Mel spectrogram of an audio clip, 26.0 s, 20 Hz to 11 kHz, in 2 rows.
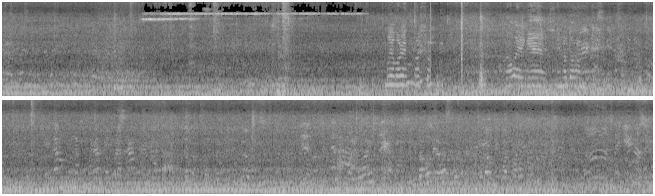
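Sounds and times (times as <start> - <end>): bus engine and road drone: 0.0 - 26.0.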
